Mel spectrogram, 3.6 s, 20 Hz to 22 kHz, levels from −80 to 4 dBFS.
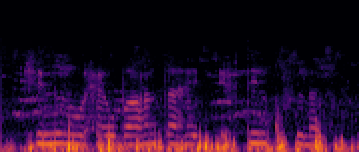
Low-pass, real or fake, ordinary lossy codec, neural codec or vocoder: none; real; none; none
